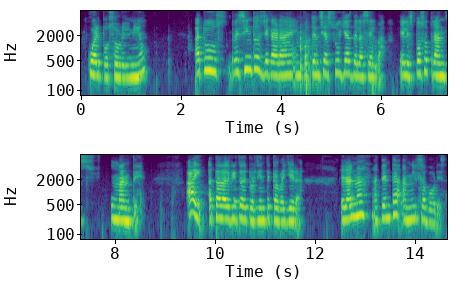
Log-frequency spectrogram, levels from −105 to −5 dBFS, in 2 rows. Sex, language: female, Spanish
